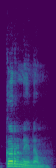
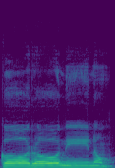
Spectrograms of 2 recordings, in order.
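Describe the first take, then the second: First: The r is said without a following vowel. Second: The r is said with a full vowel. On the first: The speaker calls it wrong. "करनेनम बोलते हैं, करनेनम, कर नेनम, तो ये गलत है।" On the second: The speaker calls it right. "कर र पूरा बोलना है"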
